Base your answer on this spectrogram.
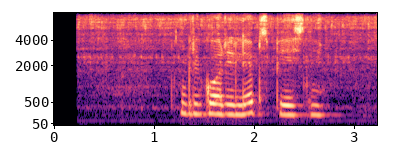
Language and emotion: Russian, neutral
